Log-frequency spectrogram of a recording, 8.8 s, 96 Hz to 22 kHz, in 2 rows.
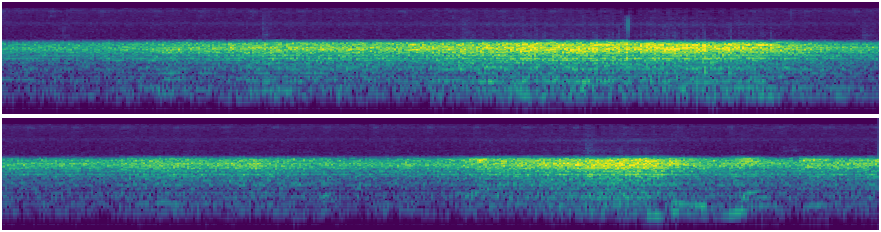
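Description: Shortwave AM broadcast on 9580 kHz through a Lowe HF-235 communications receiver: a weak, muffled signal buried in hiss and static, with faint programme audio underneath. The hiss swells and fades twice, about three and seven seconds in, as the signal fades.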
